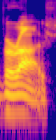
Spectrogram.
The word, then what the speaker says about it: Viraj: And thank you it's pronounced Vrage. Yeah. Yes. Yeah. Thank you for for for making the time to come on today.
